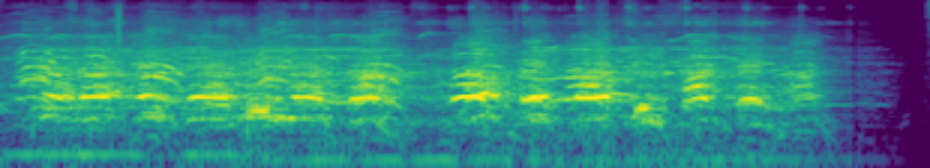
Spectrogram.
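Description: A large protest crowd boos and chants in loud, overlapping voices, with shrill whistles cutting through the steady roar before it quickly fades out at the end, as a Monday-evening 'Monday walk' protest and a counter-demonstration meet at Neumarkt in Cologne, Germany.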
